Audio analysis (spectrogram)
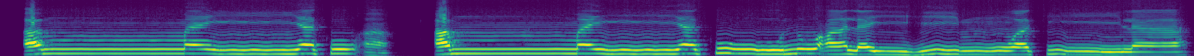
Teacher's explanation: Mim kosong bertemu dengan mim sabdu idgham mithlain saghir dengan 2 harakat.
